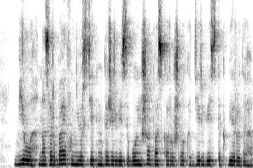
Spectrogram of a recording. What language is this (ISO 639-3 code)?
kaz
